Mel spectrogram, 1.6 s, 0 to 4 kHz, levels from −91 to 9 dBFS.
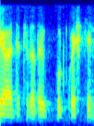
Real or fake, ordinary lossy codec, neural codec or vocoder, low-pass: fake; none; vocoder, 44.1 kHz, 128 mel bands every 512 samples, BigVGAN v2; 3.6 kHz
